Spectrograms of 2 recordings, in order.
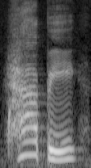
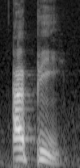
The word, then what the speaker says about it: happy: If you take French people again, who tend to forget to pronounce the letter H, instead of the word happy, they might pronounce it happy. And that might be harder to understand because there's actually a sound that's missing.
